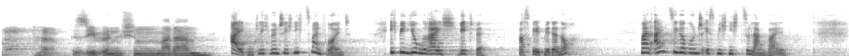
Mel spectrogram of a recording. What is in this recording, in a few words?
dialog; flotow; die witwe grapin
